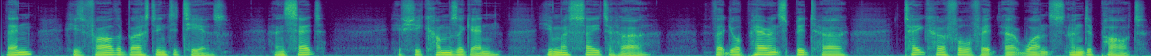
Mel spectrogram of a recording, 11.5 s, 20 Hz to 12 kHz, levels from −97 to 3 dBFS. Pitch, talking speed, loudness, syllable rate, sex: 105 Hz, 150 wpm, -17 LUFS, 4.2 syllables/s, male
